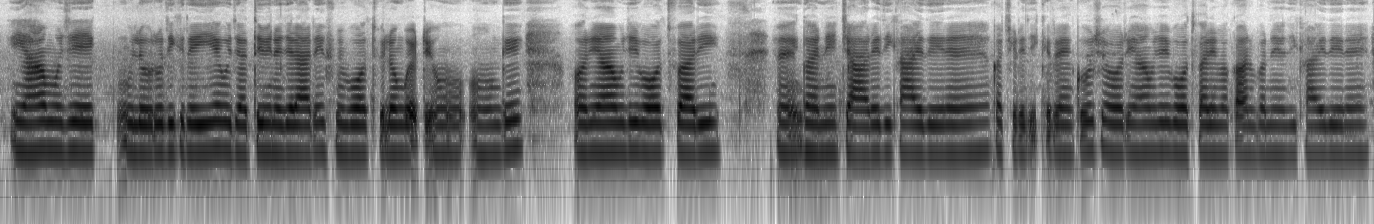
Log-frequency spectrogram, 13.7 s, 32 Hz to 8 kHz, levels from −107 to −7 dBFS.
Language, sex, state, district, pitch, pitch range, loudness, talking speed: Hindi, female, Bihar, Gopalganj, 185 Hz, 185-190 Hz, -19 LUFS, 200 wpm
